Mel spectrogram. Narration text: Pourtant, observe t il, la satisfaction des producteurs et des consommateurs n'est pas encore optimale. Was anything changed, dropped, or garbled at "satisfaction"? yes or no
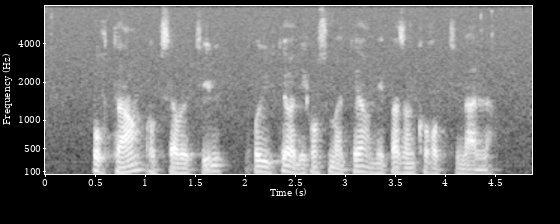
yes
